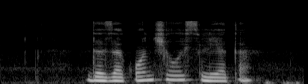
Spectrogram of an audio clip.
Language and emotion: Russian, neutral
